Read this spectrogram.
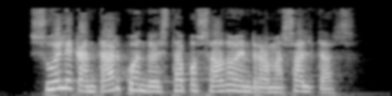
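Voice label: "cantar", Spanish; mozilla voice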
